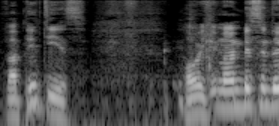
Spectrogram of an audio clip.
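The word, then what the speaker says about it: Wapiti: Also gestern gerade hatten wir richtig viele, wie ich es immer ausspreche, Waipitis, obwohl sie Wapitis heißen.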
